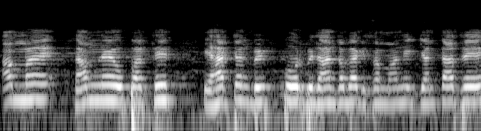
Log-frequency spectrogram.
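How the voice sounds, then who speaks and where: A man's voice: high-pitched, little pitch movement, a little slow, fairly bright tone, muffled recording. Formal male stage announcer. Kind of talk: formal introductions.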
